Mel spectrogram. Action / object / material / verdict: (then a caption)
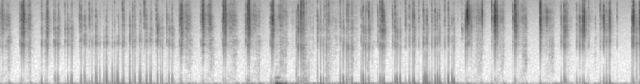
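scrape / bar of soap scratched and tapped with acrylic nails / soap / none. A solid white rounded bar of soap held in the palm is scratched and tapped with long white acrylic nails. Rapid, dry clicking taps and scratchy strokes run throughout, each tick short and crisp with a slight low thump, and one louder knock lands near the middle.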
